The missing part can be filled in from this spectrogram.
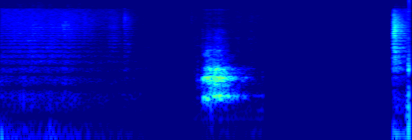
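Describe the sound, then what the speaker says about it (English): A dog gives a single short bark partway through, preceded by a low murmur and followed by a brief burst at the end, otherwise quiet. "my dog was barking too"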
